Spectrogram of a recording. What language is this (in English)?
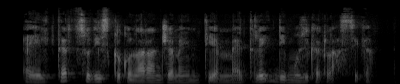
Italian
